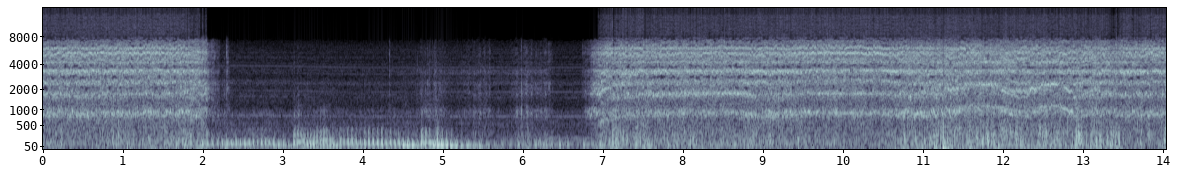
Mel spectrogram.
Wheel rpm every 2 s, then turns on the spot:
220, 30, 10, 80, 220, 240, 250.
4-6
